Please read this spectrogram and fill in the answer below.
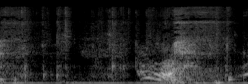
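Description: A whining, whimper-like cry that falls in pitch, loudest about one and a half seconds in, after a shorter one at the very start.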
